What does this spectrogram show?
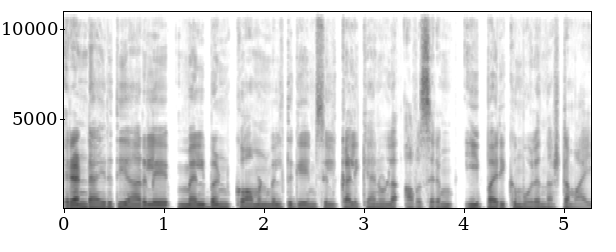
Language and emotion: Malayalam, neutral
